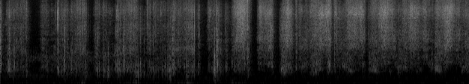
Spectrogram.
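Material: Leather.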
